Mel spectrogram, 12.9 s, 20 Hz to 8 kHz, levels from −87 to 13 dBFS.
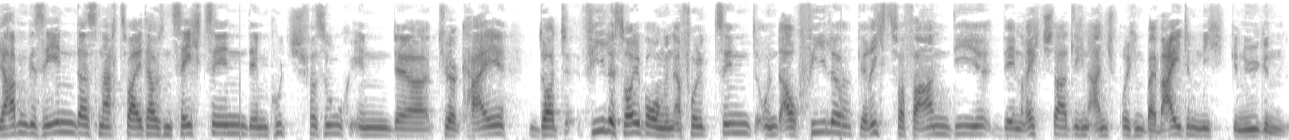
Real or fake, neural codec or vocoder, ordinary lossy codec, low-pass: real; none; none; 7.2 kHz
